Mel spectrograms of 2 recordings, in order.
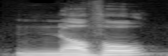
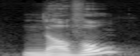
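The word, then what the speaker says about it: Knovel: Okay, the first one, I believe the company is called Novel Cam. K-N-O-V-E-L Cam. It's low dose. Wait, how the do you spell that? Novel, but it's the K is silent.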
